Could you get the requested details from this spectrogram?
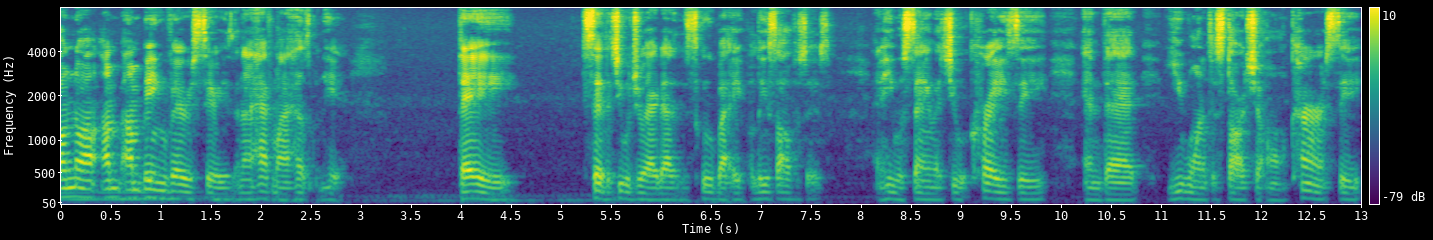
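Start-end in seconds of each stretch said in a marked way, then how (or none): none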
